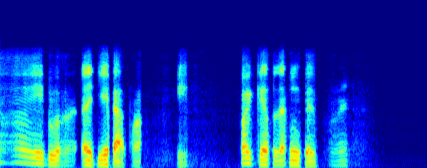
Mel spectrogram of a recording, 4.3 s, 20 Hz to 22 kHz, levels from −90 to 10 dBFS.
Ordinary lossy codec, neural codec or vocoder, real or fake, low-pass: Opus, 32 kbps; codec, 16 kHz, about 1 kbps, DyCAST, with the encoder's durations; fake; 7.2 kHz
